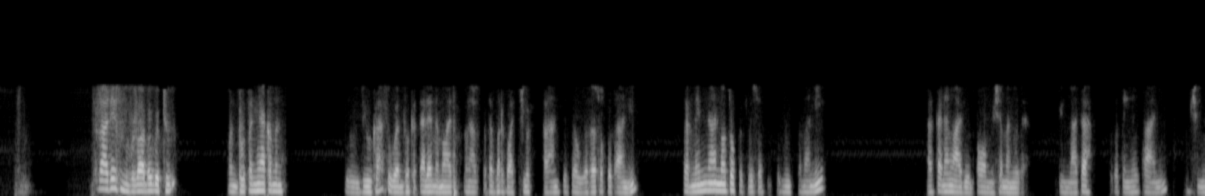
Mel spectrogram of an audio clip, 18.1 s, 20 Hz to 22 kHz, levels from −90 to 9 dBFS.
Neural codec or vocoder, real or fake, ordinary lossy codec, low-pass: codec, 16 kHz in and 24 kHz out, 0.8 kbps, FocalCodec, streaming, 65536 codes; fake; MP3, 32 kbps; 3.6 kHz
